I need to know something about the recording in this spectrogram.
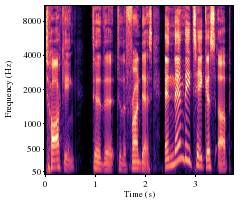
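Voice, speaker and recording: A man co-hosting a podcast, telling a travel story in an animated, joking way. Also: medium pitch, normal speed, dry recording, studio quality. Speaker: podcast co-host. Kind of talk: casual storytelling.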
